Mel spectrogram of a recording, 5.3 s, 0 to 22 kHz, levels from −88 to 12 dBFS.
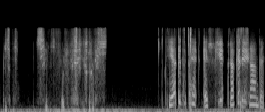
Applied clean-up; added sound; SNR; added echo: neural diffusion model UNIVERSE++.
